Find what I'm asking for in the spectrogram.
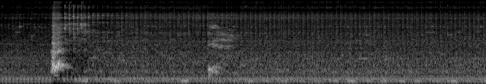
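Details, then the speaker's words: Honda snowblower pre-storm check, augers engaged with engine running: a clunk as augers engage, a softer second one, then even churning with no grinding or rattle; augers working normally. "You can hear them working. Or you can clamp it down and make sure the augers are turning."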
